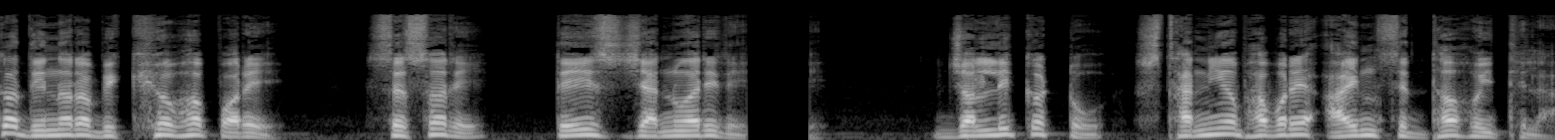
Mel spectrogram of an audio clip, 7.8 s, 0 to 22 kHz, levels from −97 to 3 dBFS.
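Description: At 3.73 s the speech cuts to silence until 4.05 s. This is a rebuffering stall. Playback ran dry, then resumed exactly there, adding 318 ms.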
